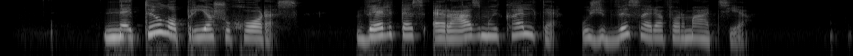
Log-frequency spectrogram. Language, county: Lithuanian, Šiauliai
